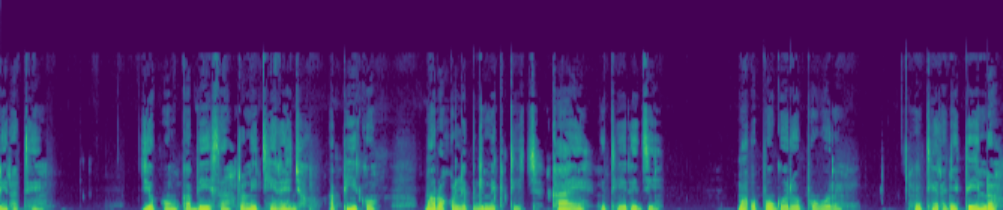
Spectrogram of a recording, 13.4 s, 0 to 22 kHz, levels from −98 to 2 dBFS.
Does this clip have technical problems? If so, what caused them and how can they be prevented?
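Yes. Dropped samples at 8.05 s give a single sharp click in the speech, likely from a fraction of a millisecond missing, so the waveform jumps abruptly. Prevent it with larger, stable buffers during capture and processing.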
